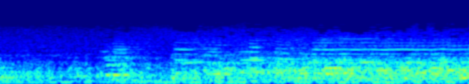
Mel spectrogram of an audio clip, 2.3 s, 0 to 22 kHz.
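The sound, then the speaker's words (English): A train's steady, low rumble and mechanical clatter, fairly loud, swelling slightly as it begins to pull away from the station in Fulton at night. No voices. “And 50 minutes later, when I tore into Fulton and followed the street markers to the station, a long, low, welcome sound in the night told me I was on time. The train was just getting underway again.”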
